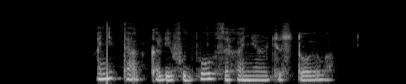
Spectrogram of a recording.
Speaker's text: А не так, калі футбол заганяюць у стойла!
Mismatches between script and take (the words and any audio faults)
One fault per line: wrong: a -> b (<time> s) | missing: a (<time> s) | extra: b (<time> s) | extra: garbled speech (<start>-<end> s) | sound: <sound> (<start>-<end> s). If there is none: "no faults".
no faults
